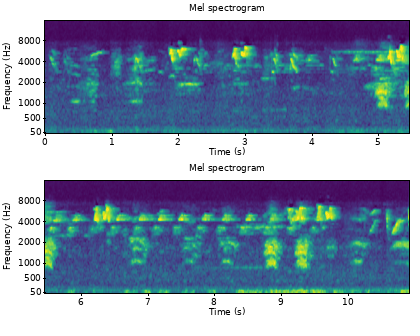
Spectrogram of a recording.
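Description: Faint chirping of small birds: many short, high chirps in quick succession, a little busier in the middle.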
